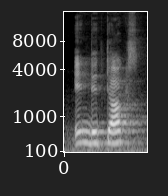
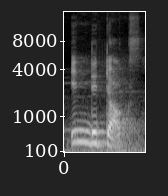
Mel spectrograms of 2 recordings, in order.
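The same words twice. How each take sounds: The two takes are said the same way.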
